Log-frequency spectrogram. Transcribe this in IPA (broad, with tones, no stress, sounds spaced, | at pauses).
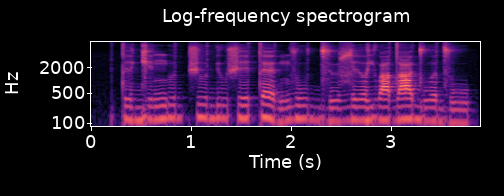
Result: t ɪ˧ ɡʲ e˧ ŋ ɯ˦ d t͡ʃ ɯ˦ d ɾʲ u˧ ʃ e˦ t ɛ˦˨ d n z u˧ d d͡z ʉ˨ ɮ ɪ˧ ə̯ j u˧ ə̯ dˤ i˦ ə̯ d u˧ ə̯ d͡z u˨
